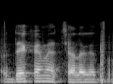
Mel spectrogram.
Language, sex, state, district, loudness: Bhojpuri, male, Uttar Pradesh, Deoria, -17 LUFS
